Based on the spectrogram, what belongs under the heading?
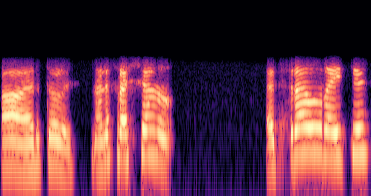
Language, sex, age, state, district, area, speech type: Malayalam, female, 18-30, Kerala, Kasaragod, rural, conversation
